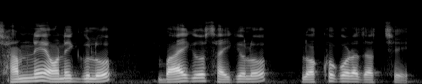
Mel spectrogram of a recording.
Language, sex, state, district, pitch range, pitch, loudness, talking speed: Bengali, male, West Bengal, Alipurduar, 115-145 Hz, 130 Hz, -19 LUFS, 115 wpm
